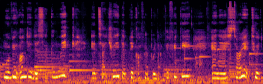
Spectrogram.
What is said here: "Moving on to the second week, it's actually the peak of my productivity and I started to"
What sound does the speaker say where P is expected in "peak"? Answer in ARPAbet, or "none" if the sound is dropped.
P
